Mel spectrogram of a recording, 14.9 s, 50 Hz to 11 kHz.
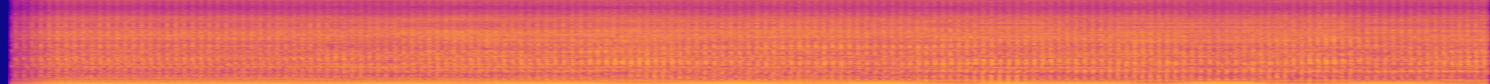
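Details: Lightly modified 1G Talon/Eclipse DSM 4G63 turbo, factory 6-bolt, idling with severe rod knock, a heavy steady knock about four per second; failed rod bearing, oil smelled of gasoline, bad tune suspected; turbo bearings destroyed by metal.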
